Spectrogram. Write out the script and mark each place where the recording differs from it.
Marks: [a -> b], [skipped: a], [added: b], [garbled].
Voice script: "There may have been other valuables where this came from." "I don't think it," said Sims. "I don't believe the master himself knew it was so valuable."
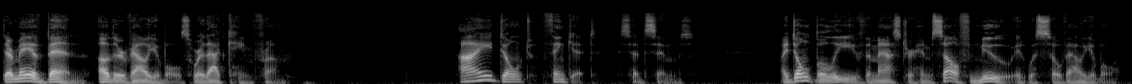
"There may have been other valuables where [this -> that] came from." "I don't think it," said Sims. "I don't believe the master himself knew it was so valuable."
